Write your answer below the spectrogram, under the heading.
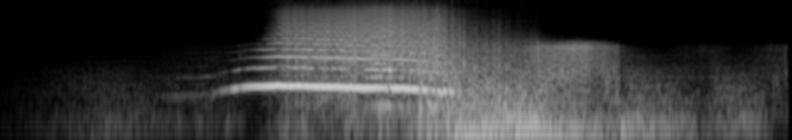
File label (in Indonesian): suara teriakan, reverse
